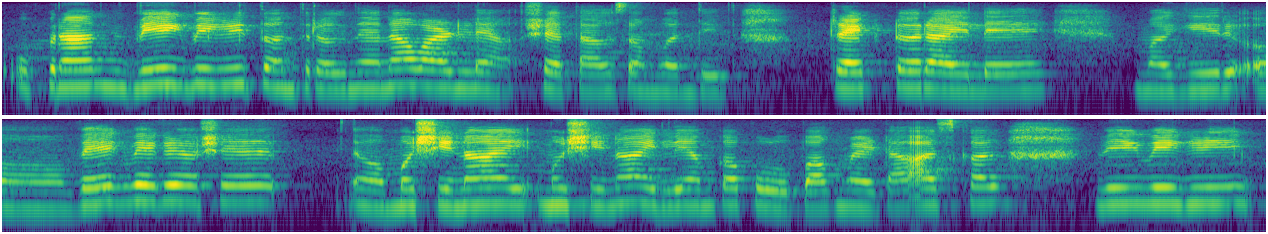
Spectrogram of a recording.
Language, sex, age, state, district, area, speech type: Goan Konkani, female, 18-30, Goa, Quepem, rural, spontaneous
